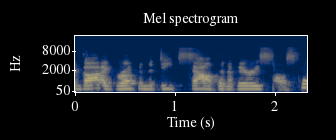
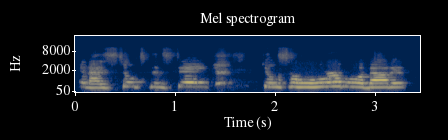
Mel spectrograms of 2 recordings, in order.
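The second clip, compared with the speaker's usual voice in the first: real tears, voice higher and breaking; fighting through sobs as the guilt comes back; crying; 6 semitones higher than usual. Real, not acted. Telling the host about her sold pig, crying for real. Tearful memory of lost pig.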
